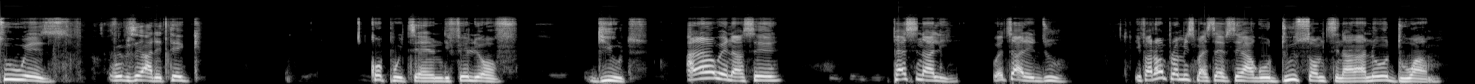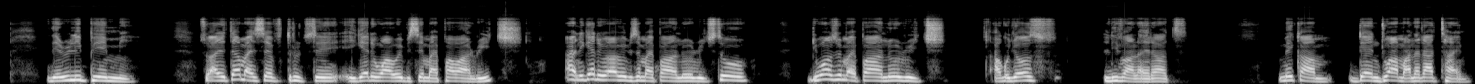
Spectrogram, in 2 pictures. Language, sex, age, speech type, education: Nigerian Pidgin, male, 15-29, spontaneous, tertiary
